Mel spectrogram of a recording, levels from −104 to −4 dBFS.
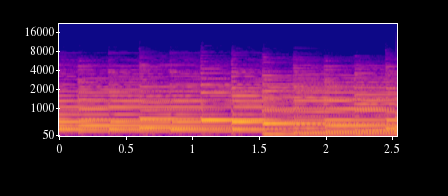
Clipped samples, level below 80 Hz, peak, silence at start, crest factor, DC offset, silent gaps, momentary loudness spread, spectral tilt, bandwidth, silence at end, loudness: under 0.1%; -64 dBFS; -16 dBFS; 0 s; 14 dB; under 0.1%; none; 4 LU; -8.5 dB/octave; 7.4 kHz; 0 s; -30 LUFS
